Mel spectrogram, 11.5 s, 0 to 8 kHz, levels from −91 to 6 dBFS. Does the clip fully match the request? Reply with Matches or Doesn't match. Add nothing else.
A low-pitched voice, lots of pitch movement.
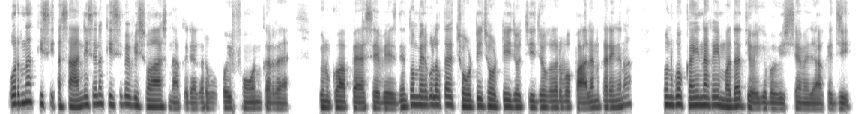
Matches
